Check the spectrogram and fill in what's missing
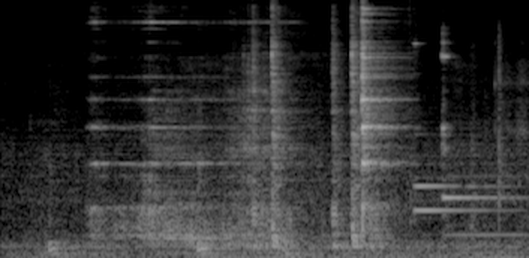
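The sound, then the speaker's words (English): A heavy door is hauled open, its hinges giving long metallic creaks and squeals, with a few scraping thuds near the middle. No one speaks. “Come on, give me a hand with this door”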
